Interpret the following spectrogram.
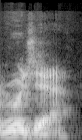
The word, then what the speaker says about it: Ruggia: today we have uh so let's celeste uh rudya is that did i say it correctly yep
